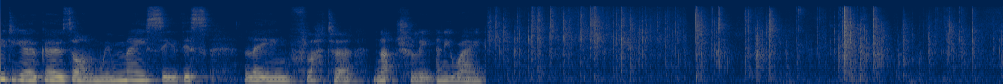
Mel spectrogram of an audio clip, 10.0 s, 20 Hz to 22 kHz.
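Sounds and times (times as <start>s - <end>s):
plastic film peeling and crackling: 4.9s - 10.0s.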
